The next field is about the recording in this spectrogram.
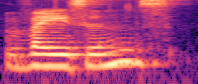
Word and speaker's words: raisin: That's spelt the same as raisins, but pronounced...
